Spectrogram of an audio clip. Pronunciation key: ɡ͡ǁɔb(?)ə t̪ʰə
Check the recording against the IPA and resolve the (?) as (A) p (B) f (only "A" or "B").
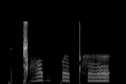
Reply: A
